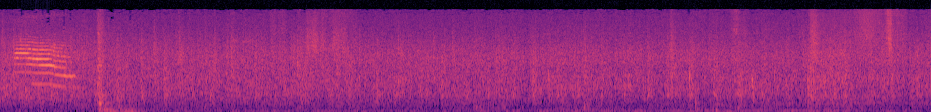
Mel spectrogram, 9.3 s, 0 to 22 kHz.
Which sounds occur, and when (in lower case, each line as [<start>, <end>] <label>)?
[0.00, 9.31] mechanisms
[0.10, 0.74] meow
[2.91, 3.65] surface contact
[8.05, 9.15] surface contact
